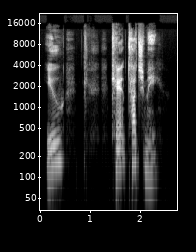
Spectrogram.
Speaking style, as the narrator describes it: Justine stammered

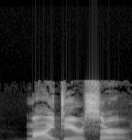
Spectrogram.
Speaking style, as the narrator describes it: the elderly woman exclaims

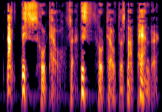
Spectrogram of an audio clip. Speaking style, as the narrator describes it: The clerk said in a clipped, disapproving voice

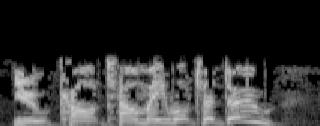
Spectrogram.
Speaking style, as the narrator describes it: Chaos roared

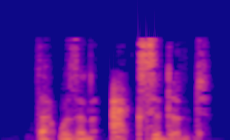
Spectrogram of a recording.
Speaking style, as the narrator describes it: he whispered miserably

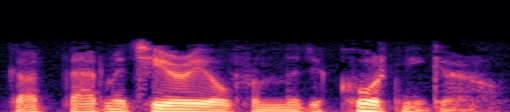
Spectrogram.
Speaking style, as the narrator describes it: Powell murmured

